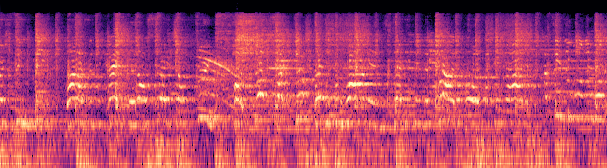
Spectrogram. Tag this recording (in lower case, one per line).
music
